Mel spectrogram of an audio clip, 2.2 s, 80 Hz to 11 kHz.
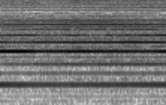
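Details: HP LaserJet 1020 laser printer switched off and back on: a loud, piercing whine returns and holds one steady high pitch with no beat or rhythm. The laser scanner motor is screaming.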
